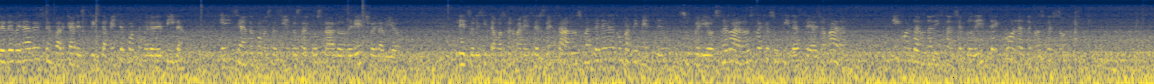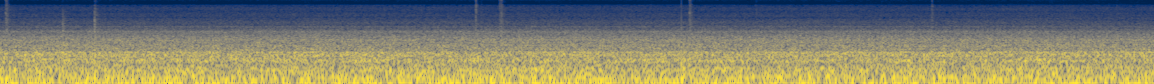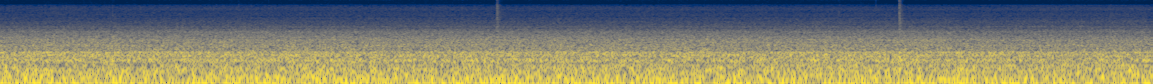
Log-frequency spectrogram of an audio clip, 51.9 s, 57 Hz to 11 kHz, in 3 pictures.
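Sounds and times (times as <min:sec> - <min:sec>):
airplane cabin engine rumble: 0:00.0 - 0:51.9.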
